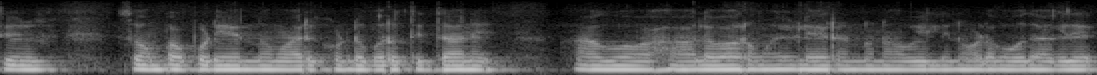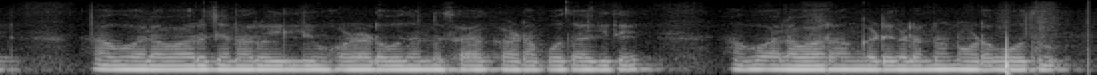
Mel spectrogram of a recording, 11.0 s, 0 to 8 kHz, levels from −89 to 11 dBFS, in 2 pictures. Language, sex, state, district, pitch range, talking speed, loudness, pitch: Kannada, male, Karnataka, Gulbarga, 140-145 Hz, 120 wpm, -21 LUFS, 145 Hz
